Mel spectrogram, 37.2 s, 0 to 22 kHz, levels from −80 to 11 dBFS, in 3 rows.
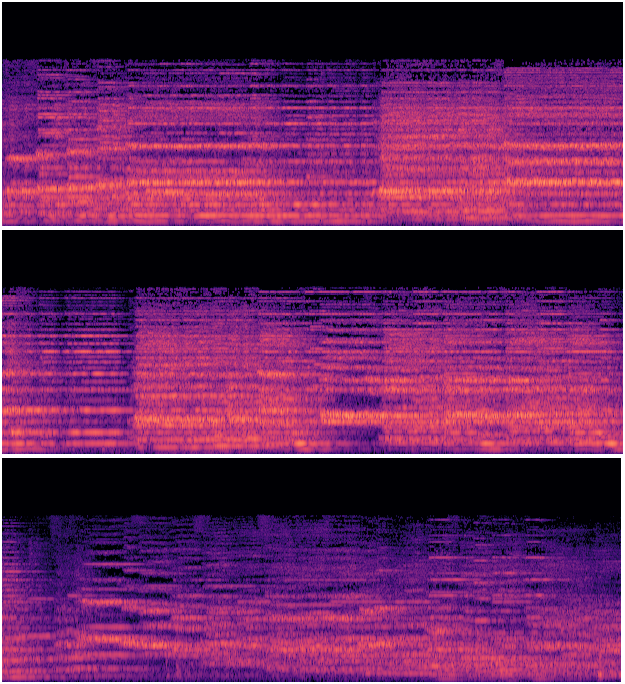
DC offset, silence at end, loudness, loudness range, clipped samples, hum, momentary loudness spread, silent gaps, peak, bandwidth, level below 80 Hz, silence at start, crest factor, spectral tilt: under 0.1%; 0 s; -17 LUFS; 9 LU; under 0.1%; none; 11 LU; none; -2 dBFS; 8 kHz; -52 dBFS; 0 s; 16 dB; -2 dB/octave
